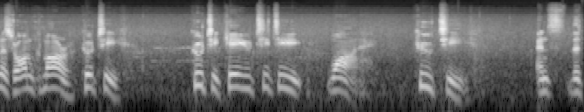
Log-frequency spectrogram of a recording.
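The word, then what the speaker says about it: Kutty: My name is Ram Kumar Kuti, K-U-T-T-Y, Kuti. And the T and the Y is silent.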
